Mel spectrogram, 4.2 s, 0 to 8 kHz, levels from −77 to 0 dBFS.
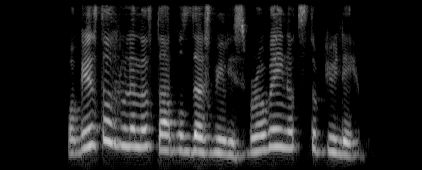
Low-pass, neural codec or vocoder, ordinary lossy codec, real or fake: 7.2 kHz; codec, 24 kHz, 0.9 kbps, WavTokenizer, small release; none; fake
